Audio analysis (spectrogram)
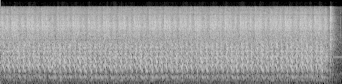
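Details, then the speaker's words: Car cranked after a fuel pump install: starter churns steadily at about three beats a second without catching, though it fired a few times; no fuel seen drawn through the line, owner suspects the fuel system isn't primed or it's out of gas. "okay so um I've been turning it over I got it to fire a few times I think part of the problem is the fuel system isn't primed or I might be out of gas"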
